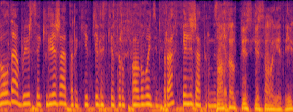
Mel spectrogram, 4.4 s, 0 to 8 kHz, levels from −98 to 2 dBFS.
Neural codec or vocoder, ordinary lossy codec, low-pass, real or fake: codec, 16 kHz, 16 kbps, FunCodec, trained on LibriTTS, 50 frames a second; none; none; fake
